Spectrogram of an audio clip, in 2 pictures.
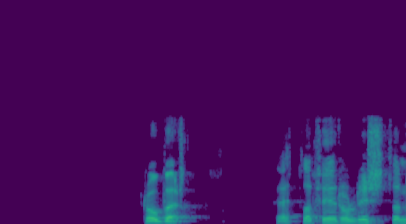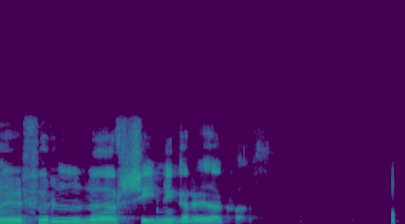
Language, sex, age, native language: Icelandic, male, 40-49, Icelandic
